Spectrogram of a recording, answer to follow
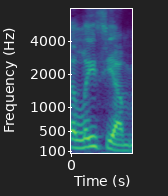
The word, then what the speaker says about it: Elysyum: And it's pronounced Elysyum, right? Yes. Yes, I haven't butchered it.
